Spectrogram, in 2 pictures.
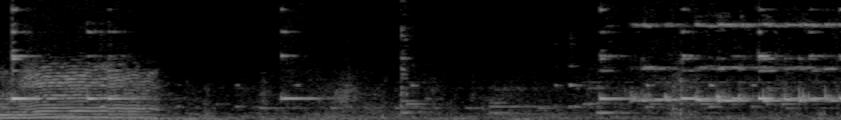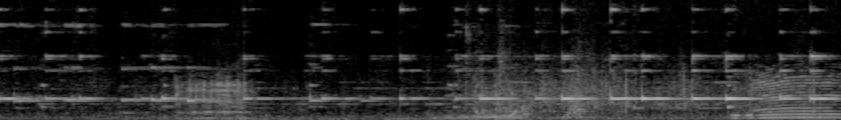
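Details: Large sheep herd crossing water, a strong quavering bleat at the start and another at the end, with bells ringing and splashing between them and fainter bleats in the middle.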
